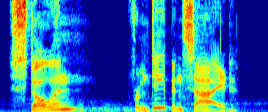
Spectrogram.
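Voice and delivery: very slow, strangely paced, swooping high celebrity voice. Joking mid-conversation with a line about something stolen: Christopher Walken voice. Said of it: "I don't know why I went with the walk-in right there".

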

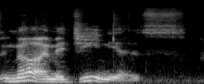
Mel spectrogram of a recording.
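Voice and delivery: very slow, affected, grandiose put-on director voice. Quoting what the director of The Room says: imitating a film director. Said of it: "That's actually a pretty good impression of him".

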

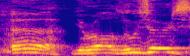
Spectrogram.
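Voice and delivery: put-on blustery politician voice. Joking about a politician in a sketch: Donald Trump impression. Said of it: "her Donald Trump impression".

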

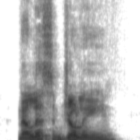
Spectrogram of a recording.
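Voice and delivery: put-on Southern voice.

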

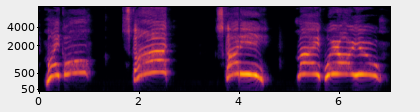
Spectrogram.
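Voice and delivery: play-acted, very high, stretched-out, drawn-out scream. Retelling a mother searching for her sons at night: imitating a mother screaming. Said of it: "hears his mother screaming".

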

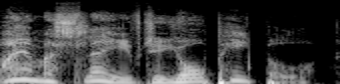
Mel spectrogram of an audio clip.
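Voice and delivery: put-on British accent, swooping in pitch. Retelling a beach scene, quoting Samson in a British-accent impression. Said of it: "that's a really good impression".

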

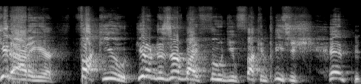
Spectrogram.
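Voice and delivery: high-pitched, screaming, yelling chef voice. Describing favorite clips of chefs yelling at customers: imitating chefs yelling. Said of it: "yelling at customers, like".

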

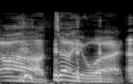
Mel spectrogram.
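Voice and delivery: TV football commentator voice. Repeating the phrase after joking about sounding like him: Chris Collinsworth impression. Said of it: "I sounded like Chris Collinsworth for a second there".

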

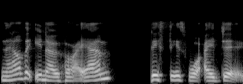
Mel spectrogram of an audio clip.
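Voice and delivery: plain

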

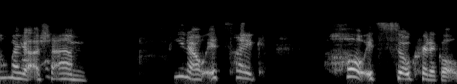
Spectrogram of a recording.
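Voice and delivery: emotion rising mid-sentence, moved. Recalling a grandfather's advice after a wedding, getting emotional. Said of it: "I'm getting emotional".

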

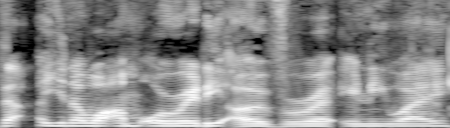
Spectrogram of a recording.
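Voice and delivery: ordinary talk

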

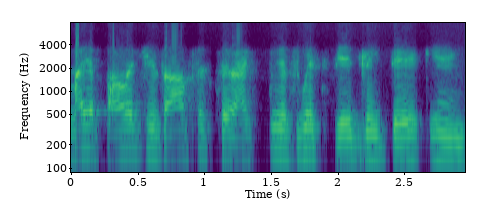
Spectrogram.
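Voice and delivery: loose, lazy put-on Mexican accent. Doing a voice for his friends: lazy Mexican-sounding accent. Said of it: "kind of sounded like a lazy Mexican".

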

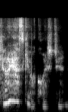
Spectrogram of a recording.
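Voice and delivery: fast, soft, hushed whisper.

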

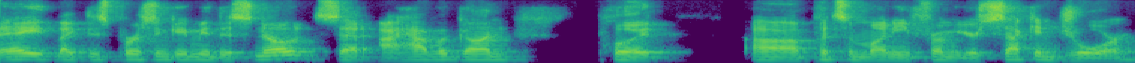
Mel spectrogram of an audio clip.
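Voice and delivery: ordinary delivery

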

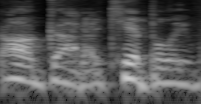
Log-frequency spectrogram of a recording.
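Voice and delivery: fake gruff grumbling. Describing Eddie's dad grumbles, Eddie's muttered dad grumble. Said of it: "under his breath, but not under his breath".

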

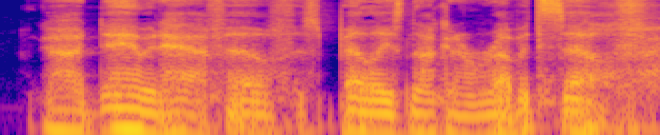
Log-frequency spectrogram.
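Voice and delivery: sniffing creature voice. Voicing a creature that rolls over for a belly rub: talking beast voice. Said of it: "and he says".

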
